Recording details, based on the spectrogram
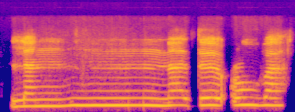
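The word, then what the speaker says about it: لن ندعوا: Okay, so this word, we will recite it as lan nad'uwa. Lan nad'uwa. Very good. So we didn't pronounce the blank alif. Okay, it's a silent alif.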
